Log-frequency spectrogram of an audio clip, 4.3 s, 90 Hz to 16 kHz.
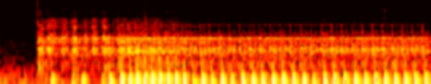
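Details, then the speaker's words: Bone-stock 2023 Honda Grom 5-speed with 48 miles, cold start: the starter catches quickly, then a soft, even low thump settles into a very quiet, steady idle with no knocks or rattles; a healthy start. "Let's get this thing started up for you all so you can hear just how quiet this thing is."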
